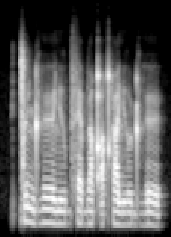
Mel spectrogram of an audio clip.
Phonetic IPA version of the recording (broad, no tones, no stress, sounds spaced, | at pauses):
ǀ ʉ n ɖʱ øː lʲ uː b s æ b œ qʼ ʉ qʰ œ lʲ uː ɖʱ ø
